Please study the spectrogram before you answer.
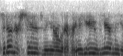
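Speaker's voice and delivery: high, loud excited yelling; thrilled disbelief, called out; Matt excited. Retold or imitated. Matt excitedly yelling that the creature hears him, high. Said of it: "And Matt goes".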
